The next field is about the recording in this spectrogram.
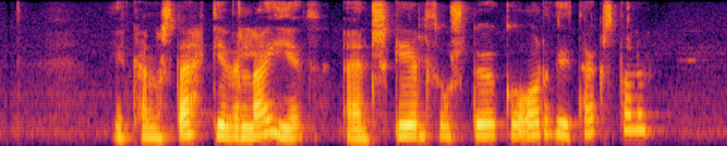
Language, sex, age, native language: Icelandic, female, 30-39, Icelandic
